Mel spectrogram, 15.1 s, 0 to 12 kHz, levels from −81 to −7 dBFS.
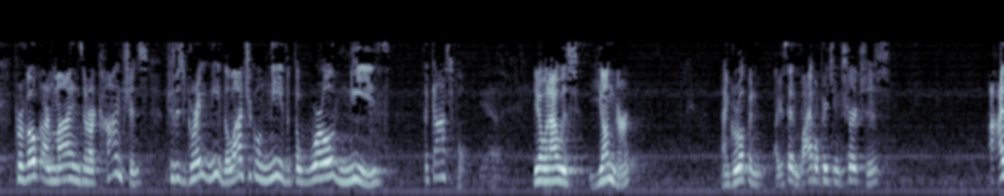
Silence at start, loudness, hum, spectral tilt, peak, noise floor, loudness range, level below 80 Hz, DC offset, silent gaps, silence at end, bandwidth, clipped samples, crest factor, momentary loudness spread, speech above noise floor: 0 s; -24 LUFS; none; -5 dB/octave; -2 dBFS; -52 dBFS; 5 LU; -58 dBFS; under 0.1%; none; 0 s; 6.4 kHz; under 0.1%; 24 dB; 16 LU; 28 dB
